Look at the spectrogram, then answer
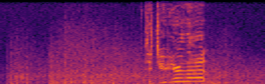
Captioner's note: thunder rumbles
